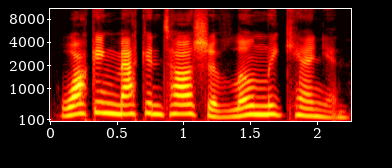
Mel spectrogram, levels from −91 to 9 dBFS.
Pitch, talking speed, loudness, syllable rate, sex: 235 Hz, 135 wpm, -18 LUFS, 5.2 syllables/s, female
